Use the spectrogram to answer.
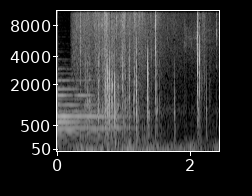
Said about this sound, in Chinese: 哦，这是捡石头发出来的声音。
